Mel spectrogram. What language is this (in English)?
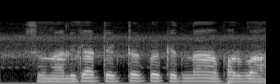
Bhojpuri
